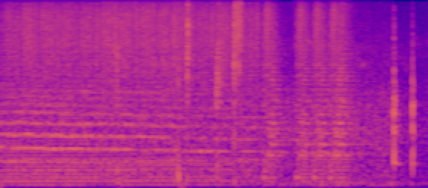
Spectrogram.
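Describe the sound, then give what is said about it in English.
An all-clear siren drones steadily, holding one sustained pitch for the whole stretch with no rise or fall, and a few sharp clicks break in near the end. “Oh, it's the all clear siren.”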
